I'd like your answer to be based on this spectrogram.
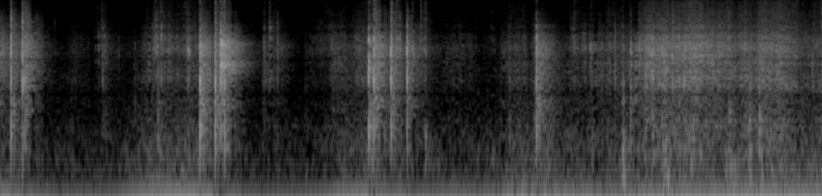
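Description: A small piece of clear plastic bubble wrap is held in the hands while individual bubbles are pinched and popped with fingertips and nails. Sharp, bright pops and crackles stand out over softer crinkling and rustling of the plastic, with a stretch of steady hissy crinkle near the end.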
